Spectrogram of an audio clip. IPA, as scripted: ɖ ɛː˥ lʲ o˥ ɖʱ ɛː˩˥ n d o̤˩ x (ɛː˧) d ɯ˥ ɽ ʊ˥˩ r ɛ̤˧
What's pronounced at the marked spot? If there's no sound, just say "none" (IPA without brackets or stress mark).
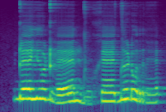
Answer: ɛː˧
